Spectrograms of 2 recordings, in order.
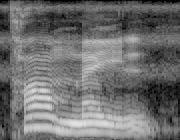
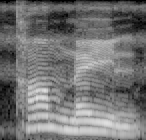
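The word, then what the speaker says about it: thumbnail: এখানে বি এর উচ্চারণ অদৌ হবে না। কষনো হবে না। থামনেইল। থামনেইল।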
